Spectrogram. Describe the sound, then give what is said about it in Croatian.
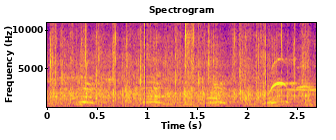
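More than a thousand locals in the centre of Bujanovac, holding Albanian flags, welcome a visitor with applause and ovations. Clapping mixes with cheering, whistling voices and crowd chatter at a steady, lively level. “Dočekan je ovacijama i aplauzom.”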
